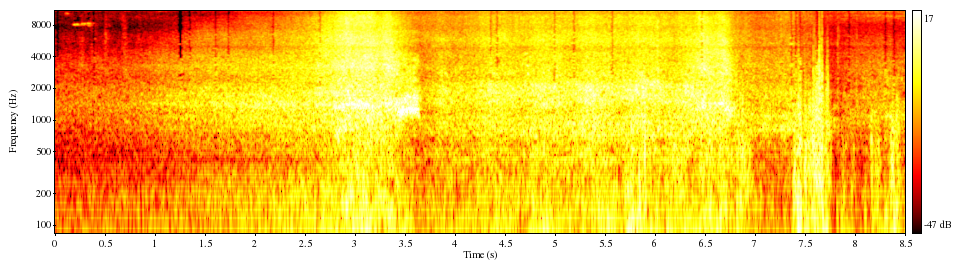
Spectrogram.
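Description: Amtrak Acela Express high-speed electric trainset passing through the station at speed. A rush of wheel and air noise swells as it approaches and is loudest as the front power car goes by about three seconds in. The sound holds through the passing coaches and falls away about seven seconds in, followed by a few sharp bursts of buffeting near the end.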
